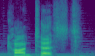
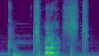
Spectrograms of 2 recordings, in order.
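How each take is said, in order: First: The stress is on the first syllable. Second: The stress is on the second syllable. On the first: It is used as a noun. "The emphasis is on the first syllable when it is a noun" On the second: It is used as a verb. "the vowels for the second syllable are the emphasis when it's a verb"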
